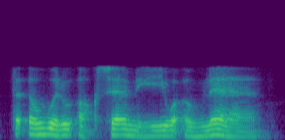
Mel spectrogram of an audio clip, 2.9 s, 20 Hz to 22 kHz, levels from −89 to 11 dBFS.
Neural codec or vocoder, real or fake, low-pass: codec, 16 kHz, 0.3 kbps, FocalCodec; fake; 3.6 kHz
